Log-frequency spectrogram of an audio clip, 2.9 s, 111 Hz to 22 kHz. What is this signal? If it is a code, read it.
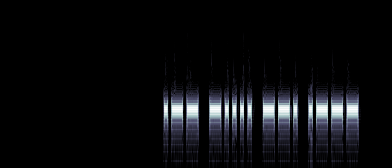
Morse code, heard as a keyed tone, about 44 wpm, 700 Hz. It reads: W6GJ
